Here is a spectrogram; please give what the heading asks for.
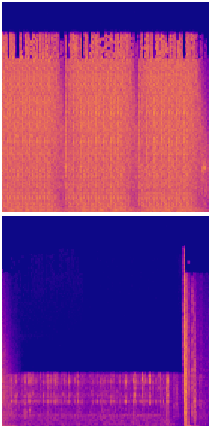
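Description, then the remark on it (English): A loud burst of rapid automatic gunfire sound effect rattles for about three seconds, then cuts to a lingering hiss and rumble before one sharp, single shot cracks near the end. “Really? The gunshot sound?”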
